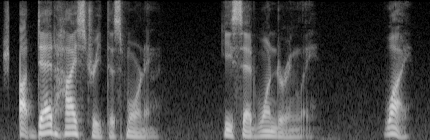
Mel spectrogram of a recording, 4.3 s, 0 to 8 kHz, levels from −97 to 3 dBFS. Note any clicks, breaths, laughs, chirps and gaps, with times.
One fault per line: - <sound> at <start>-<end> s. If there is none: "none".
- dropout at 0.1-0.2 s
